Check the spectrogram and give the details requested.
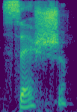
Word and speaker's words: sèche: So remember, we've got this E accent grave here, so it's really open. Sèche, okay, sèche, and then cheveux.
